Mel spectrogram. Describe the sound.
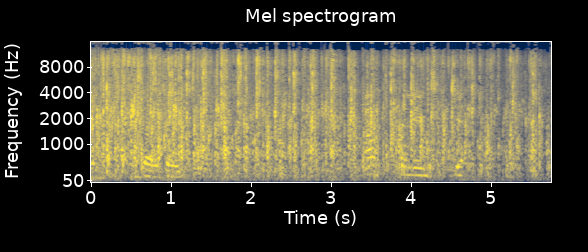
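An audience breaks into a huge round of applause for two speakers at the end of an evening event, a dense, steady wash of many hands clapping at once for several seconds, with a few faint voices and cheers mixed into the noise.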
